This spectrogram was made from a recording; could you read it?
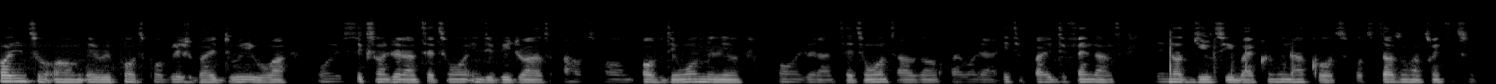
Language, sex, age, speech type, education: Nigerian Pidgin, male, 15-29, spontaneous, tertiary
